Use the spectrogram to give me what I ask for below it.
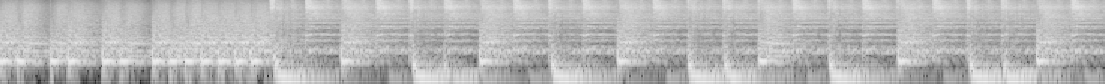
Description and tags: Rock drum loop
Just me messin' around on my e-drums.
